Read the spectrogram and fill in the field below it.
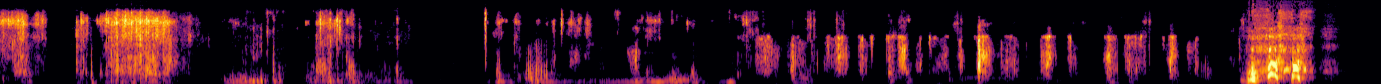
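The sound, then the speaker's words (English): Crunching and chewing noises come in irregular bursts, as if someone is munching crunchy food, ending with a louder rustling crunch; no one speaks. “Who's chewing?”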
